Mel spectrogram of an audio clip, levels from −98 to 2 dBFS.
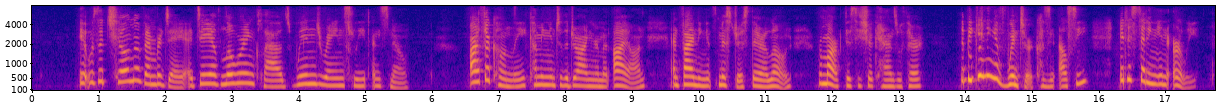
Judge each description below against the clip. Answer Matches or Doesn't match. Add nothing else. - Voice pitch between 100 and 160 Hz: Doesn't match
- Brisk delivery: Doesn't match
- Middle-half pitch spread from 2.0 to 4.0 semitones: Doesn't match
